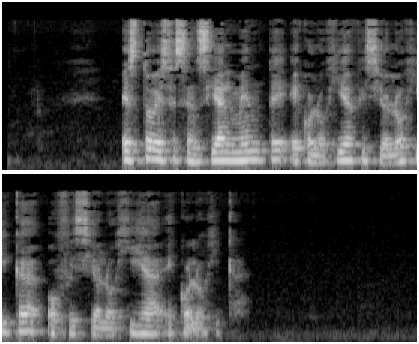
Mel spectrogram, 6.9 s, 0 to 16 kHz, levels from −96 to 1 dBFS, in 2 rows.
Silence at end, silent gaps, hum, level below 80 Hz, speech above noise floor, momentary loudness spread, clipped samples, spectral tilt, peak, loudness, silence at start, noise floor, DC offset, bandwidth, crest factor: 1.5 s; none; none; -60 dBFS; 47 dB; 13 LU; under 0.1%; -4 dB/octave; -4 dBFS; -22 LUFS; 1 s; -70 dBFS; under 0.1%; 11.5 kHz; 22 dB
